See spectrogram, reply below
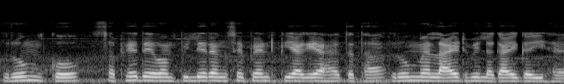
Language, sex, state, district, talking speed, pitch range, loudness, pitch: Hindi, male, Jharkhand, Deoghar, 200 wpm, 155-175 Hz, -16 LUFS, 170 Hz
